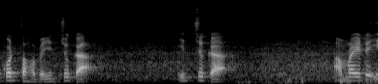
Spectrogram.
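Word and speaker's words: いつか: 5 তারিখের জন্য দেখেন তচুটা আবার বড় চলে আসছে, তাহলে এটা আবার তচুটা উচ্চারণ করতে হবে ইচ্চুকা, ইচ্চুকা। আমরা এটা ইস্কাও বলতে পারবো, কিন্তু এখন বলার দরকার নেই, আগে আমরা সঠিক স্পেলিংটা শিখি।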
